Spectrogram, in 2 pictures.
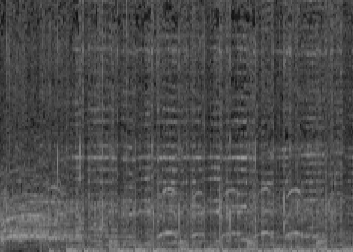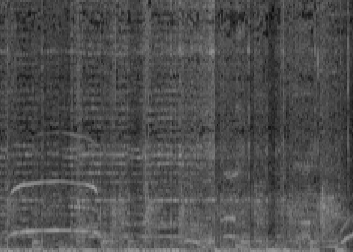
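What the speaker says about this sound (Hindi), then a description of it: "दोनों हाथ ऊपर करके तालियां हो जाए" A large audience at a company anniversary gathering in Bhopal claps and cheers with raised hands: dense, sustained applause mixed with whoops and shouts, loud and close, continuing unbroken throughout.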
